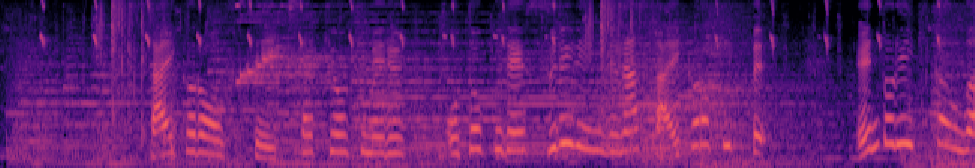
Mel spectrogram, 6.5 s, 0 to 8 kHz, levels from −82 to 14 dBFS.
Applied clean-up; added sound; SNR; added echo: none; Mechanisms + Shatter; 15 dB; none.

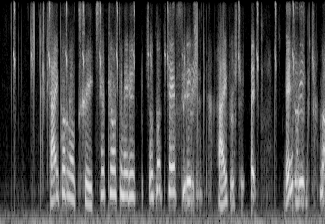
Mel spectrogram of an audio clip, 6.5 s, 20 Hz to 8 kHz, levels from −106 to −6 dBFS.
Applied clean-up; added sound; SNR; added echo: neural diffusion model UNIVERSE++.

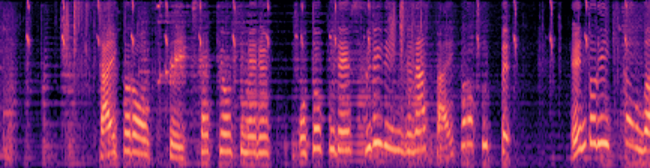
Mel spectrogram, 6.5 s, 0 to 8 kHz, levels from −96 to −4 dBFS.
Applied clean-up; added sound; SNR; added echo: neural mask model RNNoise.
